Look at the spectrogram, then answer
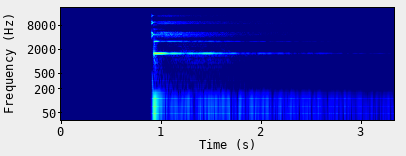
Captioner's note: chime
